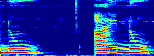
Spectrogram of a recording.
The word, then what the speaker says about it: know: अब जैक क्या कहता है, आई नो, KNOW, के साइलेंट, नो माने जानना, आई नो माने मैं जानता हूँ, राइट येस मैं समझ सकता हूँ, बिल्कुल सही कह रहे हो.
